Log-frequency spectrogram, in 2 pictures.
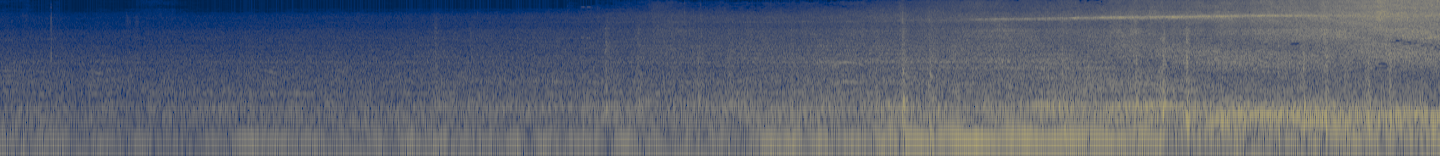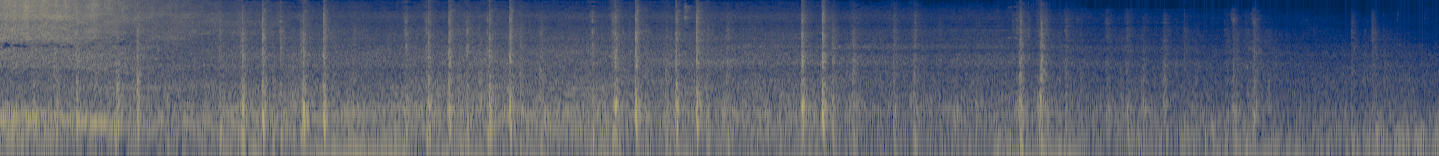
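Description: A multiple-unit train running through the platforms. Its engine hum builds to a peak with a high whistle over it, then cuts away about halfway through, followed by a long run of sharp clacks from wheels going over rail joints.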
